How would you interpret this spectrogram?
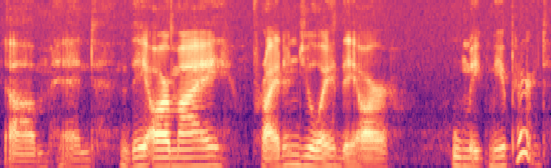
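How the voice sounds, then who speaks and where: A man's voice: medium pitch, steady tone, unhurried, gravelly, darkish tone. A middle-aged man from Uganda talking reflectively and casually as an interview guest, repeating phrases for emphasis. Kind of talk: casual personal conversation.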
